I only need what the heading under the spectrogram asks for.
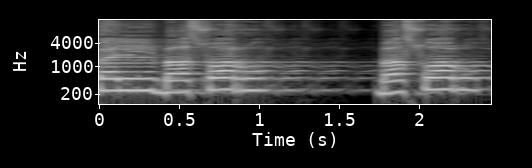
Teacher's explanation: صاد موٹا پڑھیں گے، رو موٹا پڑھیں گے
